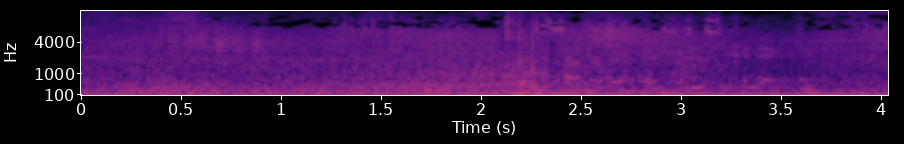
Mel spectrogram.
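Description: A structure explodes with a deep rumbling blast.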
